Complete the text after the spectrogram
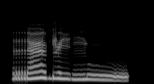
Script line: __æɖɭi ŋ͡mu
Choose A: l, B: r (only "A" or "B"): B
